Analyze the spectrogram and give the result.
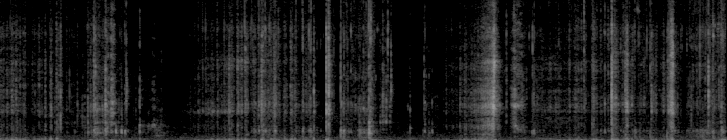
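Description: A utility knife blade carves and scrapes crumbly shavings from a hand-sized, solid cream-yellow bar of dry soap with a dark outer coating, held in one hand. Dry, bright scraping and crumbling runs throughout, broken by sharper crunchy cuts, the loudest just after six seconds.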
